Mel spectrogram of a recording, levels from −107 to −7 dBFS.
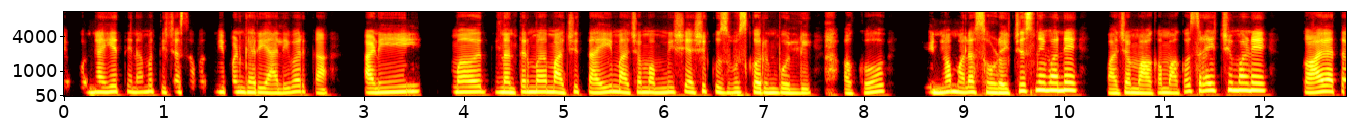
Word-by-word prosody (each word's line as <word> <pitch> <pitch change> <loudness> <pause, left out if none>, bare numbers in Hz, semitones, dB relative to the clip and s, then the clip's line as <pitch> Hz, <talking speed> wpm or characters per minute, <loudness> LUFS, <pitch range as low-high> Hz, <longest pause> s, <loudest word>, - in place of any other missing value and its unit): ते - - -21
पुन्हा 185 +2 -2
येते 210 +1 -2
ना 190 0 -5
मग 215 +2 -3
तिच्यासोबत 200 +1 -9
मी 200 - -3
पण 200 0 -1
घरी 185 -1 -1
आली. 165 +1 -3
बरं 215 +2 -3
का. 160 -2 -2 0.4
आणि 195 +5 +1 0.4
मग 205 +1 +2 0.2
नंतर 190 +1 +1
मग 205 +1 +2
माझी 190 +1 0
ताई 180 +2 0
माझ्या 190 -1 -1
मम्मीशी 190 +2 -1
अशी 195 +4 0
कुजबुज 185 -1 +2
करून 180 -2 +2
बोलली, 165 -2 -2 0.4
"अगं 175 +7 -4 0.5
हि 180 -3 +1
ना 205 - +3
मला 200 -1 +2
सोडायचीच 180 +6 +4
नाही 280 -1 +7
म्हणे. 270 +1 +6 0.3
माझ्या 160 +3 -1
मागं 160 -1 0
मागंच 195 +9 -3
राहायची 265 +2 +1
म्हणे. 270 0 +6 0.4
काय 185 +4 +4
आता 225 0 -1
190 Hz, 180 wpm, -24 LUFS, 175-210 Hz, 0.5 s, नाही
